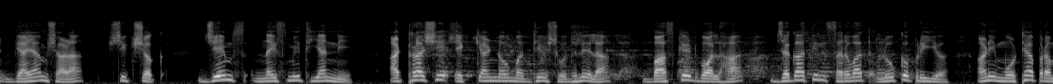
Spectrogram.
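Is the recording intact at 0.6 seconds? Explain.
Yes, the speech at 0.6 s is intact, with only the ordinary coding of the G.722 call path, which carries nothing above 8 kHz.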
